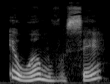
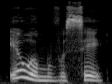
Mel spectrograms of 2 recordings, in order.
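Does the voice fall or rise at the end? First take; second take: rise; fall. First: It is a question with a rising end. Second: It is a tender statement with a falling end.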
